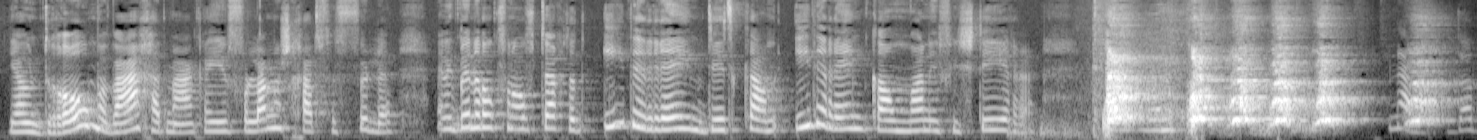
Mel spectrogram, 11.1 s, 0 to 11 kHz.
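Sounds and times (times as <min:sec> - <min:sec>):
speech: 0:00.1 - 0:09.2
dog barking: 0:08.2 - 0:11.0.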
